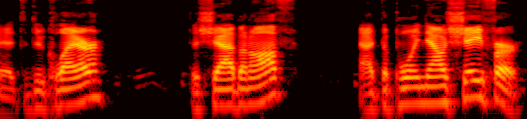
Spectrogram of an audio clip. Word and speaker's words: Shabanov: To Shabanov.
